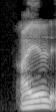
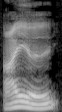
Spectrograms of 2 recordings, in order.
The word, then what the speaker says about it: aisle: Eil ist also schlicht und einfach ein Gang zwischen etwas hindurch. Das Wort ähnelt dem Wort Eil, I-S-L-E, was Insel bedeutet. Und es wird auch genauso ausgesprochen.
